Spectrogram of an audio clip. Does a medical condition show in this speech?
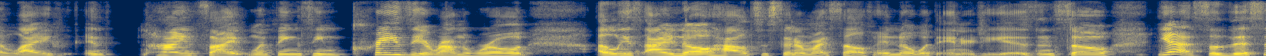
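No.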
